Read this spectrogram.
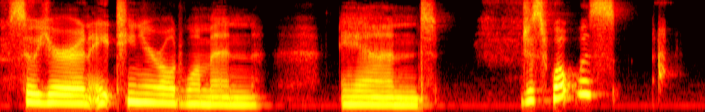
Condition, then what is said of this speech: None; typical speech.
